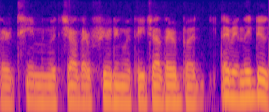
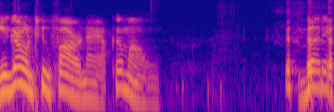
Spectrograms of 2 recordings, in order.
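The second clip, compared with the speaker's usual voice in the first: put-on Southern accent, higher pitch; 7 semitones higher than usual. Retelling how Jamie Noble reprimanded Seth: imitating Jamie Noble's accent. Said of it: "reprimand Seth was just funny in that fucking accent".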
